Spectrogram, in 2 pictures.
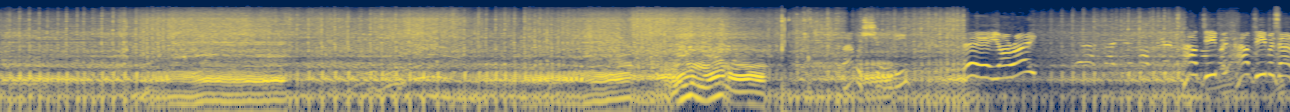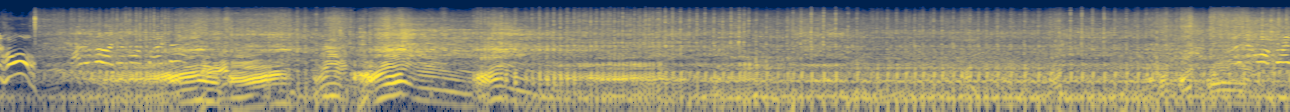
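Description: Dual-sport motorcycle engine revving up and down over and over under load in deep mud, its pitch rising and falling. The revs dip sharply a couple of times about midway, then pick up again.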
